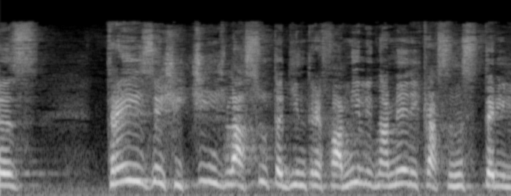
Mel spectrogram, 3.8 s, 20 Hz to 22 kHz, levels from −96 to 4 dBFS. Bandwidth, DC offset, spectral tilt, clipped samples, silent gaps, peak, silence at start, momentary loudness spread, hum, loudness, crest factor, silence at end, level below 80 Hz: 14 kHz; under 0.1%; -4 dB/octave; under 0.1%; none; -2 dBFS; 0 s; 5 LU; none; -18 LUFS; 16 dB; 0 s; -46 dBFS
